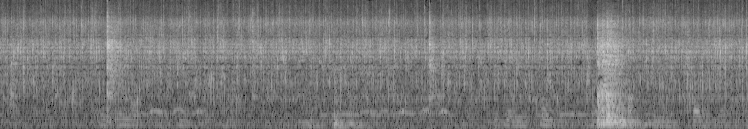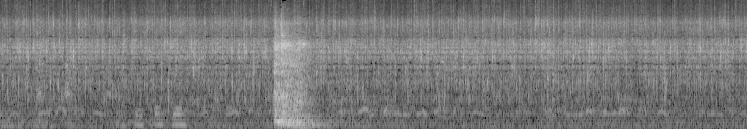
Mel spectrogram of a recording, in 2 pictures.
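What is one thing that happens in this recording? Water hisses steadily from a hose spraying onto soil.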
